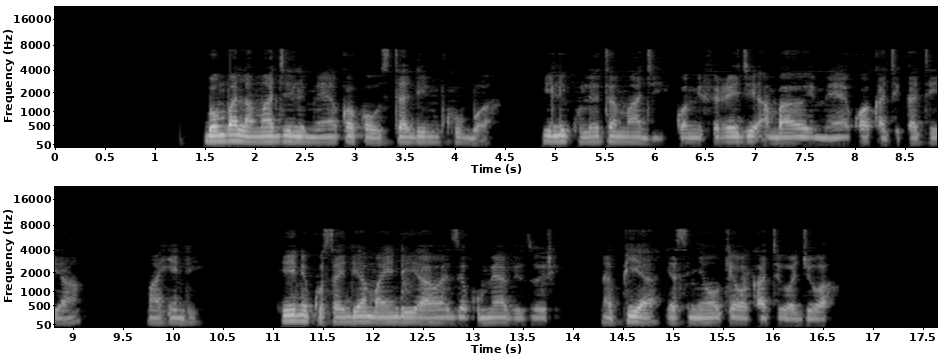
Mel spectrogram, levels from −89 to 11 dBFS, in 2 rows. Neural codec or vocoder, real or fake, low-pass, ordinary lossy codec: none; real; 7.2 kHz; MP3, 64 kbps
